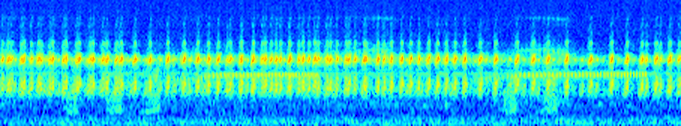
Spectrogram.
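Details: Singing tree frogs by a pond on an April night in North-East Italy, a fast pulsing croak chorus from several frogs, joined midway by the smooth, continuous trill of mole crickets.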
